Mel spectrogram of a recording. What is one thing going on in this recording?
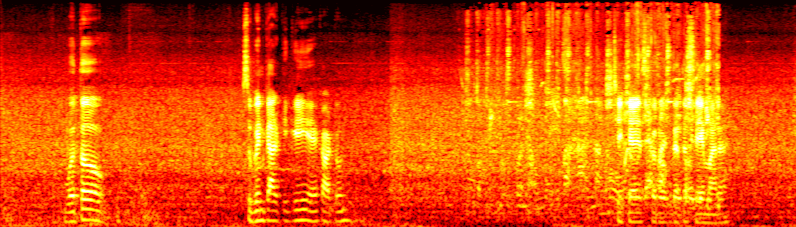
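A young man speaks and laughs softly close by.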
